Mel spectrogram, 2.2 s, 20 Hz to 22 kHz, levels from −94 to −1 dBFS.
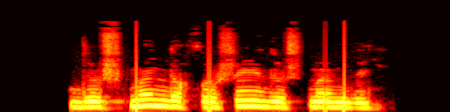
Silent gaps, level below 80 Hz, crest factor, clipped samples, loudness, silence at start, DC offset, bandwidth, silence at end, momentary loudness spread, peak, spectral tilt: none; -44 dBFS; 14 dB; under 0.1%; -18 LUFS; 0.35 s; under 0.1%; 11 kHz; 0.35 s; 7 LU; -4 dBFS; -8 dB/octave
